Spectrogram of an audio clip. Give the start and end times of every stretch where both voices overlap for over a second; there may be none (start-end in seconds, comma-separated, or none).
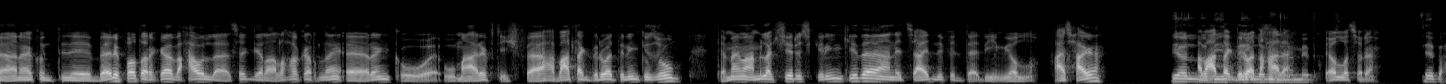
12.0-13.4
